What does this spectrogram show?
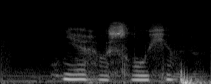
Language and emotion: Russian, sad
